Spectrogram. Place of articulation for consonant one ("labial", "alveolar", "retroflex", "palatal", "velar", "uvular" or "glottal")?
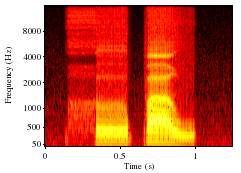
glottal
